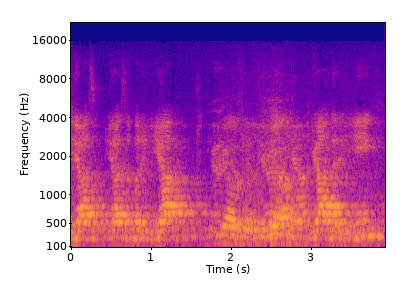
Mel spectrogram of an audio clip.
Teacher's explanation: حرف ایک ہے، اگر یہ مدہ ہو یعنی اس پر اگر مد کیا جا رہا ہو تب اس کا مخرج ہوتا ہے جوف دہن، یعنی منہ کے اندر کا خلا۔ جب اس پر مد نہ ہو، یہ متحرک ہو، تو پھر اس کا مخرج جوف دہن نہیں ہوتا بلکہ یہ وسط لسان ہوتا ہے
